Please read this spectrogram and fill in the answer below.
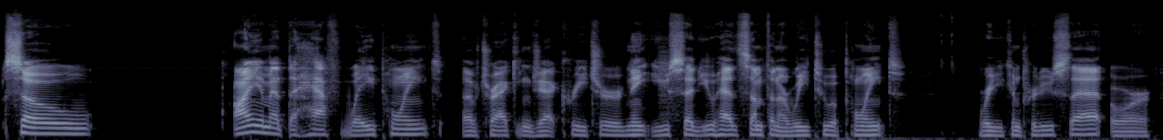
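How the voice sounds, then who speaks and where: A man's voice: on the low side, steady tone, slow pace, pushed and bright, dry recording. A man hosting a casual discussion show, talking through recorded gameplay in an informal way with some swearing. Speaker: podcast host.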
